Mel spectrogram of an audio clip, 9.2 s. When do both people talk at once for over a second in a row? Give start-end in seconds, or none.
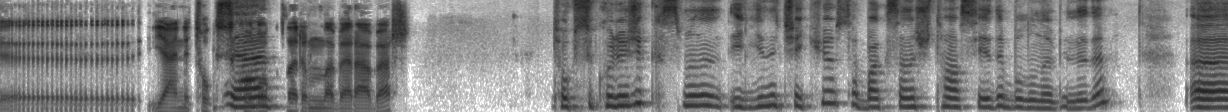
none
